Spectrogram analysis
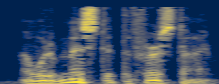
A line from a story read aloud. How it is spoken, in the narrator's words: Yossarian replied softly, his face lowered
